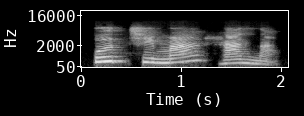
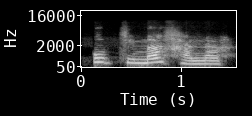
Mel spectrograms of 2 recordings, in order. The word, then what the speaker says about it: Putchimaajana: Yo quisiera que me repitieras el nombre, Puchimayana, para aprender cómo es que lo debo pronunciar correctamente. Puchimájana, Puchimájana. Puchimájana, la red del pueblo guayú, Puchimájana.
